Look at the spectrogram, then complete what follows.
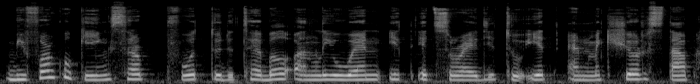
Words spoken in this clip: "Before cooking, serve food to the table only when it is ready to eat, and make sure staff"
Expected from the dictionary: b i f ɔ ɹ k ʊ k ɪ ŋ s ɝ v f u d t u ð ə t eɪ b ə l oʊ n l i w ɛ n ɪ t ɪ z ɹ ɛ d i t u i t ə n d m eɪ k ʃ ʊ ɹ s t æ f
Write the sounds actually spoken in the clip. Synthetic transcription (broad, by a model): b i f ɔ ɹ k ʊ k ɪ ŋ s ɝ p f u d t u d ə t eɪ b ə l oʊ n l i w ɛ n ɪ t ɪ s ɹ ɛ d i t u i t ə n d m eɪ k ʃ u ɹ s t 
